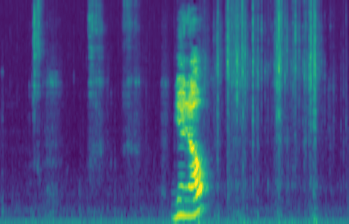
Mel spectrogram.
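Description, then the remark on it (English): Crisp crunching of thick ridged potato chips being taste-tested, in a series of sharp bursts, with a brief voiced sound rising in the middle between bites. “You know, I'm willing to go out on a limb and say that this does, in fact, have two times the crunch.”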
